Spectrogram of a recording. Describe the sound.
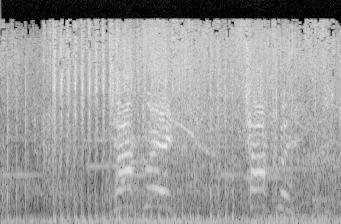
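Gunfire in a rapid stream of sharp cracks lasting a few seconds, loud and continuous, with shouting voices over it.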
